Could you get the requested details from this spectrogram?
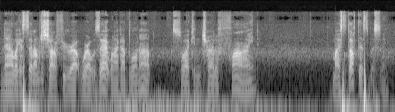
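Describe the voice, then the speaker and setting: Talking to chat as he plays, a New Jersey man with a New Jersey accent rambles casually through his own gameplay on stream. He has a medium-pitched voice and keeps a moderate pace. There is background noise, with game music behind his voice.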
